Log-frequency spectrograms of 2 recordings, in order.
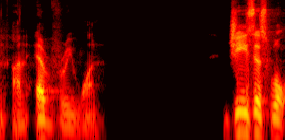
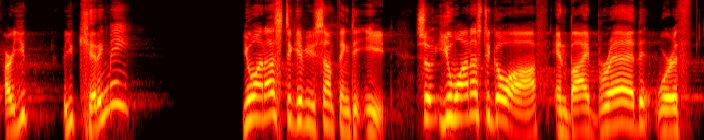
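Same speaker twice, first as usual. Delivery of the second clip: higher, fast, indignant questions; incredulous and fed up; frustrated disbelief; 6 semitones higher, 3 dB louder than usual. Acted. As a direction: disciples exasperated with Jesus. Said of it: "their frustration and their anger starts to bubble through".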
